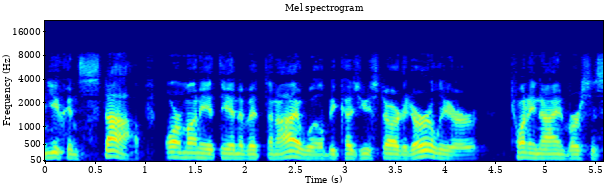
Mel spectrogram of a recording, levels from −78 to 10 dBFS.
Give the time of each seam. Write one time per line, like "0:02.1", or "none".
0:01.0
